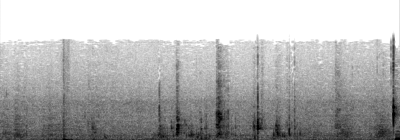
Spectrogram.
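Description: Spoons tapping and scraping in bowls and the mouth sounds of eating: scattered small clicks, with a soft low bump about half a second in.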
